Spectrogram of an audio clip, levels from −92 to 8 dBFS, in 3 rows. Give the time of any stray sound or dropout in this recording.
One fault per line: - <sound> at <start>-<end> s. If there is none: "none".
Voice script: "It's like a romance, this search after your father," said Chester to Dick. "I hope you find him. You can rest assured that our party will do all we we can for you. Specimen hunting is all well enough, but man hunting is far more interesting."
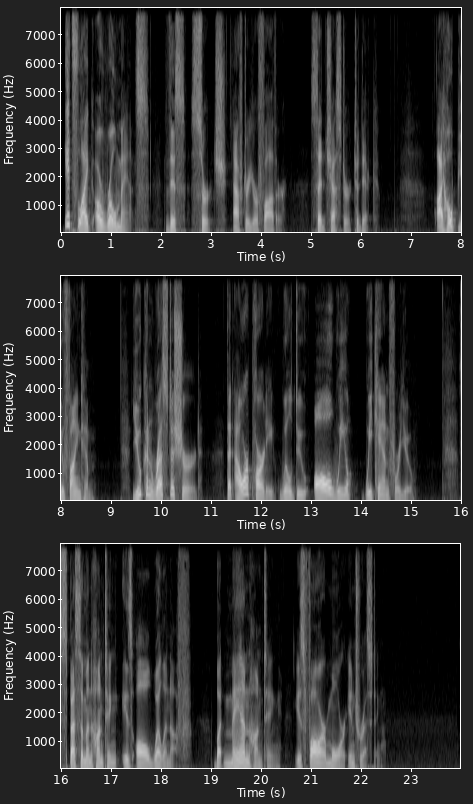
none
